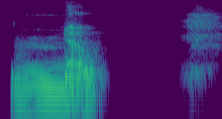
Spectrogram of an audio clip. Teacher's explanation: E N, você abre as lábias um pouquinho e bota o ponto da língua na cima da boca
